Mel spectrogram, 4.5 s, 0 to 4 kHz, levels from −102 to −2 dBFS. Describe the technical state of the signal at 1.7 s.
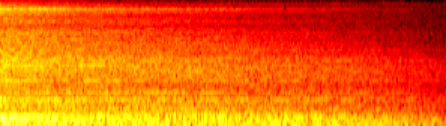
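At 1.7 s the music signal is intact, with no technical fault present at that moment.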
